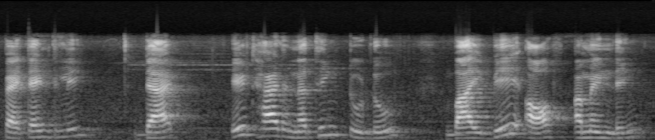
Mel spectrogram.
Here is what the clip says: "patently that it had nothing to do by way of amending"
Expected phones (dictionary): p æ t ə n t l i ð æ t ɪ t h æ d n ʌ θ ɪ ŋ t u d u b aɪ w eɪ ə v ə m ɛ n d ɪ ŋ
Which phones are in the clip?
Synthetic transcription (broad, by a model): p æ t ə n t l i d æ t ɪ t h æ d n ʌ t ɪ ŋ t u d u b aɪ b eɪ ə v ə m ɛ n d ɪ ŋ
